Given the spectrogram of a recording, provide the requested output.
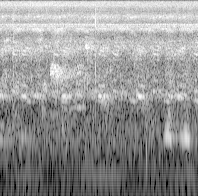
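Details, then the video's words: Frogs croaking in a night chorus: short low croaks and brief mid-pitched calls scattered over a steady high, hissing wall of continuous insect-like trilling, with no single caller standing out. "Calming Sound Of Harmonious Frog Croaking"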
